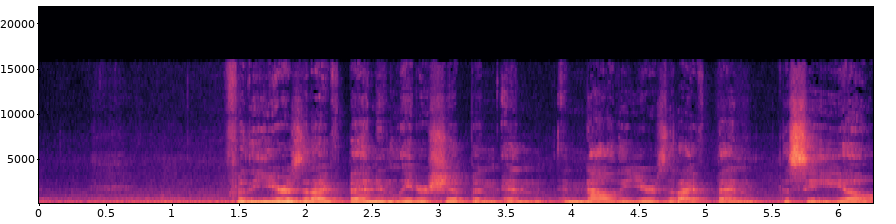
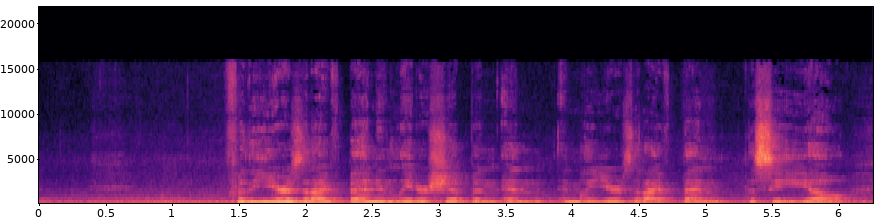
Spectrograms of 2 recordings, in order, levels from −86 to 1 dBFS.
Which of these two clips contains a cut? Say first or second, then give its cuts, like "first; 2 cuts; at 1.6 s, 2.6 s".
second; 1 cut; at 4.1 s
